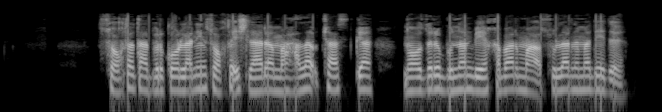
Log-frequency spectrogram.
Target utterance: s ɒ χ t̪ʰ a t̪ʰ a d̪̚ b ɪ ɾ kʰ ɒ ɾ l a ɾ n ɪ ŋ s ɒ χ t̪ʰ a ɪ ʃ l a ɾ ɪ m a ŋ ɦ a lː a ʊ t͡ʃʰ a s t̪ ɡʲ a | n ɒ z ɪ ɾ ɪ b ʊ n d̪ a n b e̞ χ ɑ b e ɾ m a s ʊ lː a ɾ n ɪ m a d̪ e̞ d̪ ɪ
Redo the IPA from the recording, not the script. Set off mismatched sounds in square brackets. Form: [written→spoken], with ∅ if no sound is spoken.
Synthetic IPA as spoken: s ɒ χ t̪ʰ a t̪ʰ a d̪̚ b ɪ ɾ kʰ ɒ ɾ l a ɾ n ɪ ŋ s ɒ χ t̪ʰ a ɪ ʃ l a ɾ ɪ m a [ŋ→∅] ɦ a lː a ʊ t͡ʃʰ a s t̪ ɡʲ a | n ɒ z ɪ ɾ ɪ b ʊ n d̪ a n b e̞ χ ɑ b [e→a] ɾ m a s ʊ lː a ɾ n ɪ m a d̪ e̞ d̪ ɪ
